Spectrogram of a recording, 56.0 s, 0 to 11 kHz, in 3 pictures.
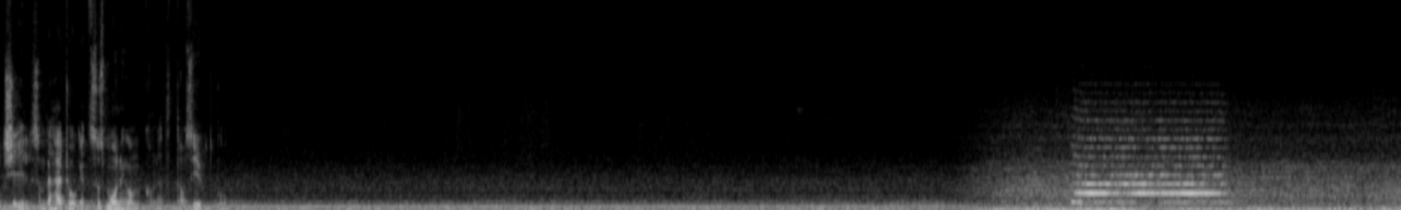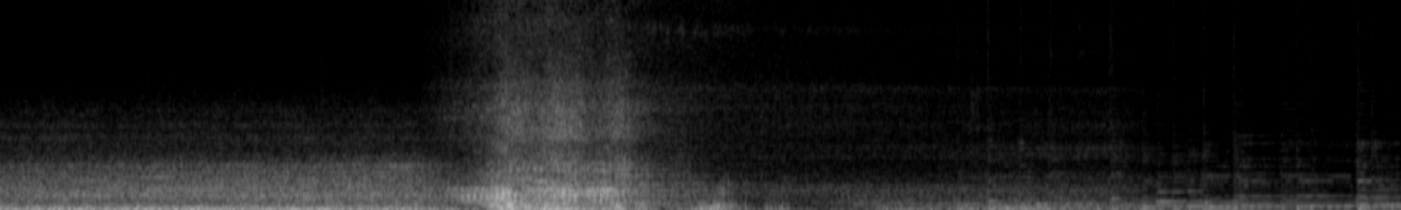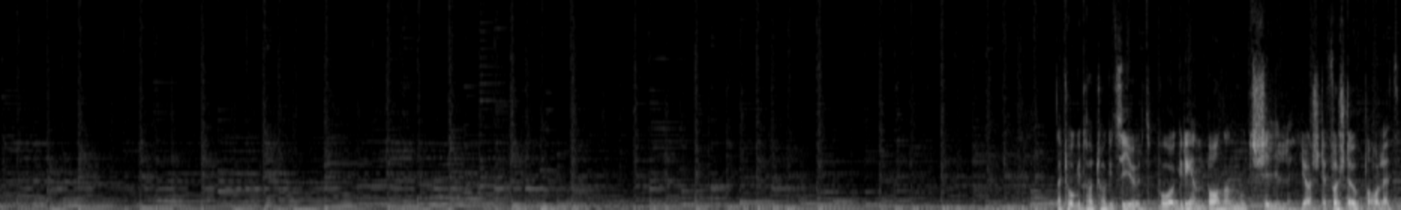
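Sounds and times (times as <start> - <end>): train hum and rumble: 0.0 - 35.2
loud rushing noise: 12.8 - 14.3, 19.2 - 33.9
train horn: 13.9 - 16.8.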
